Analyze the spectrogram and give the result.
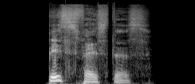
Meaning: strong/mixed nominative/accusative neuter singular of bissfest
- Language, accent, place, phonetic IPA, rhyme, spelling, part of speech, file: German, Germany, Berlin, [ˈbɪsˌfɛstəs], -ɪsfɛstəs, bissfestes, adjective, De-bissfestes.ogg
